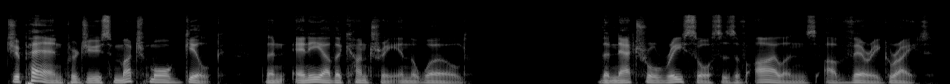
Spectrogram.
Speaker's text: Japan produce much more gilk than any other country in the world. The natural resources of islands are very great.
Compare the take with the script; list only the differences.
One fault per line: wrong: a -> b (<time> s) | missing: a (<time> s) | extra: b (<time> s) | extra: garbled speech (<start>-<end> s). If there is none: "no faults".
no faults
